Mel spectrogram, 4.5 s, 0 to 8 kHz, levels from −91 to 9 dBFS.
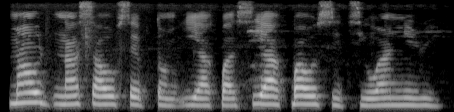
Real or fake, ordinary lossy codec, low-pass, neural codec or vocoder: real; none; none; none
